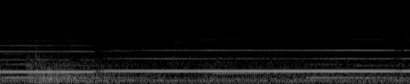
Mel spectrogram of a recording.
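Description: Film score: a flute holding one long, pure note, stepping up slightly in pitch about a second in.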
